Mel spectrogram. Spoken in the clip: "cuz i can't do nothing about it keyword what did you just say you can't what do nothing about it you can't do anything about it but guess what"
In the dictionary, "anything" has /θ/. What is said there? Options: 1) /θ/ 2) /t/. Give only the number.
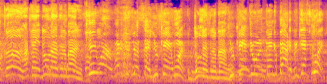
1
